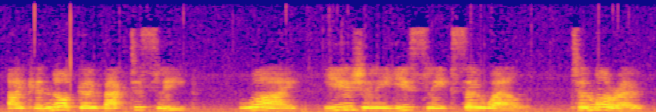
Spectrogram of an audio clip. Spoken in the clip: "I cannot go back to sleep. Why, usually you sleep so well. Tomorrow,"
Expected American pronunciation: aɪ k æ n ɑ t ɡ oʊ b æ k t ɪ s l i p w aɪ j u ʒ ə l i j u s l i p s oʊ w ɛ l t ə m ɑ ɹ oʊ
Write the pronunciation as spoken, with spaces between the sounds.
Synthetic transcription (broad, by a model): aɪ k æ n ɑ t ɡ oʊ b æ k t ɪ s l i p w aɪ j u ʒ ə l i j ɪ s l i p s oʊ w ɛ l t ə m ɑ ɹ oʊ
